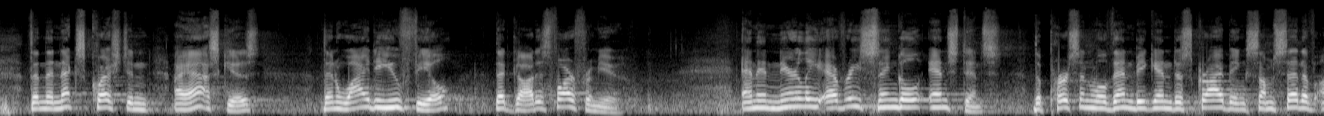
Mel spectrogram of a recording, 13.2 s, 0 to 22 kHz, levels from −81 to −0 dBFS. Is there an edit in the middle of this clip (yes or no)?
no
